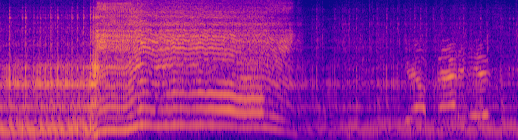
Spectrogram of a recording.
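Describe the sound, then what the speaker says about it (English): A nitro RC engine being carburetor-tuned revs up sharply, holds a high buzzing whine for about two seconds, then drops back to a rough, uneven idle with small blips of throttle. "you want to start really slow on the throttle and slowly accelerate all the way through the RPM range"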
